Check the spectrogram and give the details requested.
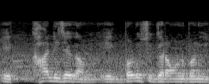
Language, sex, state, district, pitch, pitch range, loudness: Garhwali, male, Uttarakhand, Tehri Garhwal, 135 Hz, 130-145 Hz, -15 LUFS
